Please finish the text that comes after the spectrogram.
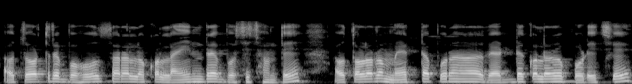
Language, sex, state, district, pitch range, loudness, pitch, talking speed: Odia, male, Odisha, Malkangiri, 105-130 Hz, -16 LUFS, 120 Hz, 150 wpm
